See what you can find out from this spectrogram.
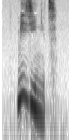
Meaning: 1. little finger 2. little toe
- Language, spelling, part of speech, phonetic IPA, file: Russian, мизинец, noun, [mʲɪˈzʲinʲɪt͡s], Ru-мизинец.ogg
